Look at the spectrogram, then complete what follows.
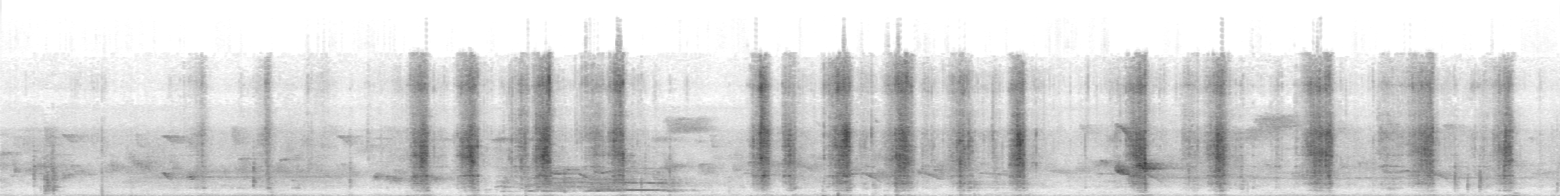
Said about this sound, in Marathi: कांदा कापून घेते.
